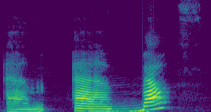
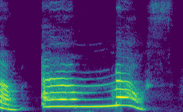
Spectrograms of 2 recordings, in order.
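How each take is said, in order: First: It is said in a normal voice. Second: It is shouted loudly.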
